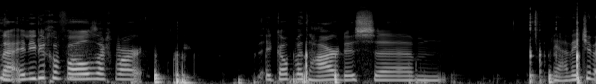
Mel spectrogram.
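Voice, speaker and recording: Here a woman speaks at a very slow pace. Long pauses come often. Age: 20s. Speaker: podcast host. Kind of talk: casual chat.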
